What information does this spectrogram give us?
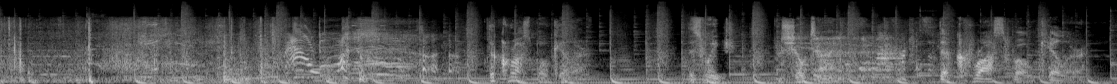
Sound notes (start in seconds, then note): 1.3 laughs; 7.9 crew laughing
